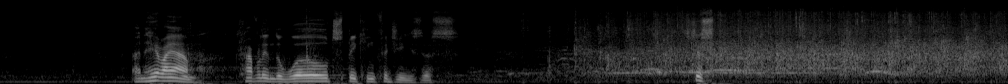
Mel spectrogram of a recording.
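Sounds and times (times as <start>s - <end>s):
speech: 1.3s - 4.6s, 6.9s - 7.3s
audience clapping: 5.0s - 10.0s.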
